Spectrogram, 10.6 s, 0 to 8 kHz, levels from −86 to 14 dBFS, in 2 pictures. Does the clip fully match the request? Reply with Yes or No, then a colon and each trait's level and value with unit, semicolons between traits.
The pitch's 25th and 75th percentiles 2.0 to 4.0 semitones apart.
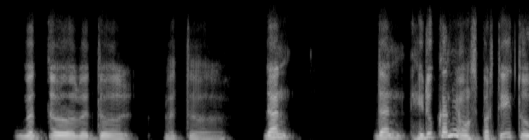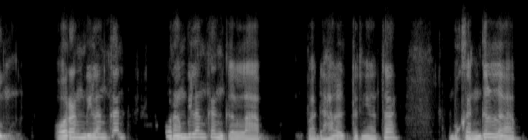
No: average, 4.8 semitones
